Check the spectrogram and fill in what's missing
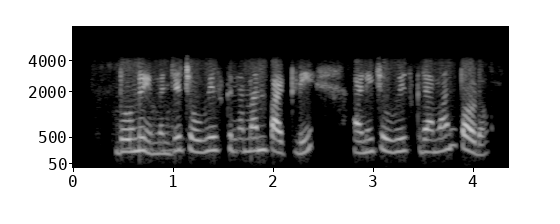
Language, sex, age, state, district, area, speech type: Goan Konkani, female, 18-30, Goa, Bardez, urban, conversation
